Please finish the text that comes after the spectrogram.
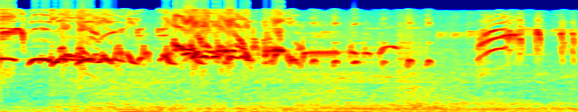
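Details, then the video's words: Orange-headed thrush in contest-simulation singing: rapid chain of bright whistles and chattering notes, dense at first, then sparser higher sweeping whistles toward the end, with faint background hum. "KICAUAN ANIS MERAH SEPERTI SIMULASI LOMBA"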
